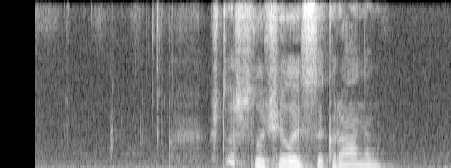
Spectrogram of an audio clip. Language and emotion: Russian, sad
